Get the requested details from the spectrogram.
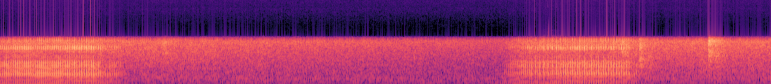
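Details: English Mastiff, female, snoring loudly in sleep: two loud, rattling snores about four seconds apart, with quiet breathing between them.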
